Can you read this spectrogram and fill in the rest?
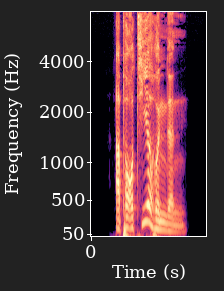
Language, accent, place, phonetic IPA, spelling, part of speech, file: German, Germany, Berlin, [apɔʁˈtiːɐ̯ˌhʊndn̩], Apportierhunden, noun, De-Apportierhunden.ogg
- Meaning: dative plural of Apportierhund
